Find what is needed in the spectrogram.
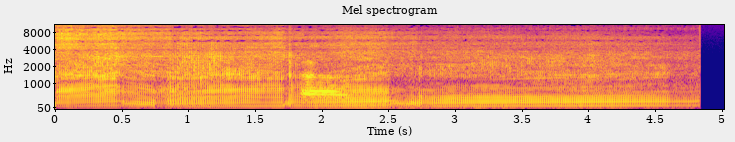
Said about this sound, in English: Not a KTM. It's a Ducati.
